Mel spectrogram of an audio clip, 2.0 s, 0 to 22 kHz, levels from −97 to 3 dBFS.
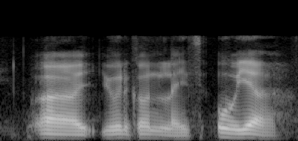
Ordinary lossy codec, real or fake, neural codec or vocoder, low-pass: none; fake; codec, 16 kHz, 6 kbps, DAC; none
